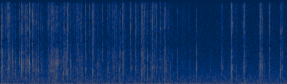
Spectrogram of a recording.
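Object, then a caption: Chocolate bar in metal foil wrapper. Fingertips rub, crinkle and pinch the edges of the crinkled gold foil wrapped around a solid rectangular chocolate bar. The result is a steady stream of quiet, bright, crisp crackles and rustles, each snapping off almost instantly, with a faint low rumble underneath.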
